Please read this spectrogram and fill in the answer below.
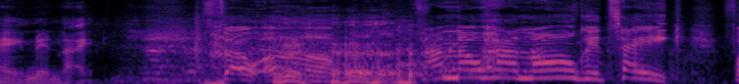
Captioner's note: all laughing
